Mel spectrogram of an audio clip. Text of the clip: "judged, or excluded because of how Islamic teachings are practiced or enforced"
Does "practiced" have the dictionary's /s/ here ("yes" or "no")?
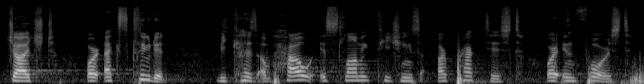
yes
